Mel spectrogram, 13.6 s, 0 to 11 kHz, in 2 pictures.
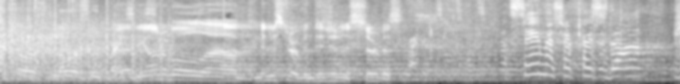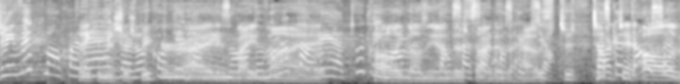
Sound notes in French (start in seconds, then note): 6.2 voix de l'interprète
